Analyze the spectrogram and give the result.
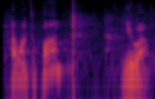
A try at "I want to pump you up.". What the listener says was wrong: We want to pump you up like that. You put the emphasis on the wrong syllable.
